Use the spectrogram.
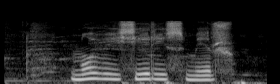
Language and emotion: Russian, neutral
